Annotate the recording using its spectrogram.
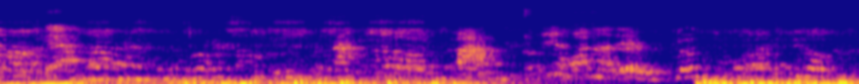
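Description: Many children talking and calling out at once over a low rumble. The sound drops out for a moment about three and a half seconds in, then resumes.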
